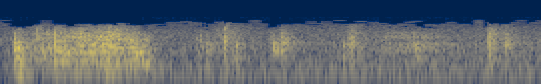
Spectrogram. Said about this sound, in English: Here, Lil, get me that hammer out of the drawer.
